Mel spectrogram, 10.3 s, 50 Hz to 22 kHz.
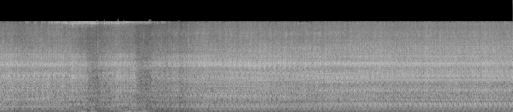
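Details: Toyota D4D diesel after SCV valve replacement (damaged valves had caused power loss), fuel primed: catches after a brief crank and settles into a steady, even idle clatter with no misfire or stumbling; normal idle.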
